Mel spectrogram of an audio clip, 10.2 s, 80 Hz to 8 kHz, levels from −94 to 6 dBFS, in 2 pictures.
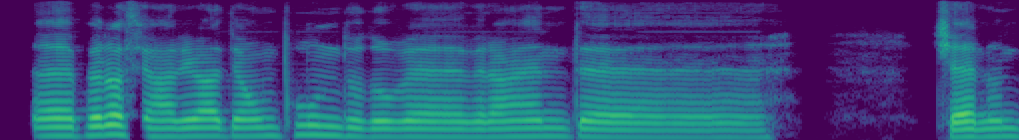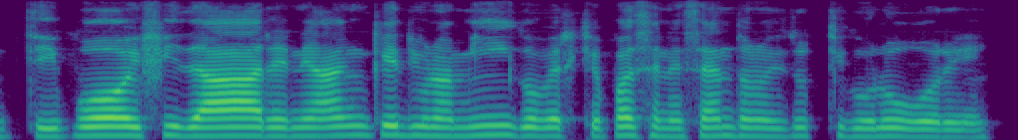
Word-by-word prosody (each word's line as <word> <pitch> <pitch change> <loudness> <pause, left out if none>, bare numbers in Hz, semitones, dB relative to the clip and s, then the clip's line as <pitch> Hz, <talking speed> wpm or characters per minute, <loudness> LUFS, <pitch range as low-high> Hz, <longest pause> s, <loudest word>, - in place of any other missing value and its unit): Eh, 180 0 -1
però 190 +2 +3
siamo 175 -4 -5
arrivati 175 +1 -2
a - - -2
un 175 +1 -5
punto 190 -2 -6
dove 160 -1 -4
veramente, 150 -3 -6 0.8
cioè 155 +1 +1
non 165 0 -7
ti 165 +2 -4
puoi 185 +1 +6
fidare 180 -1 +6
neanche 185 +2 +1
di 190 0 -6
un 180 -1 0
amico 180 +1 -1
perché 175 -1 -3
poi 185 +2 +2
se 180 -1 -6
ne 165 0 -4
sentono 175 0 -2
di 165 - -7
tutti 175 +2 -11
i - - -13
colori. 160 -3 -3
175 Hz, 160 wpm, -25 LUFS, 160-180 Hz, 0.8 s, puoi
